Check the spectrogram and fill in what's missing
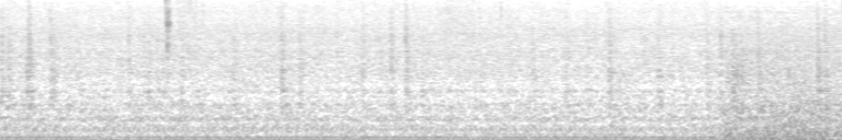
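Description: A light aircraft engine runs at nearly full throttle in flight, a steady, loud droning hum with a constant tone throughout, slightly swelling near the end.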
